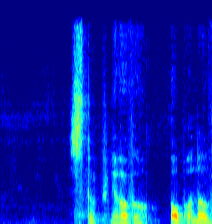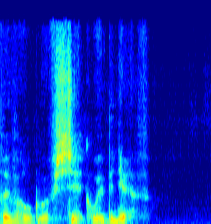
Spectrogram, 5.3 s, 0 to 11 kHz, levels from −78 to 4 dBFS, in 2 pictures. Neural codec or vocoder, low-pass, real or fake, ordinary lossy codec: codec, 16 kHz in and 24 kHz out, 0.8 kbps, FocalCodec, streaming, 65536 codes; 9.9 kHz; fake; AAC, 48 kbps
